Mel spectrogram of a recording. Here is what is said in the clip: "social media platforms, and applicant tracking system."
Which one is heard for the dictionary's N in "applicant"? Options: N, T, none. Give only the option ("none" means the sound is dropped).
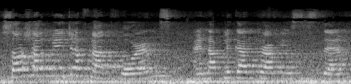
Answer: none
